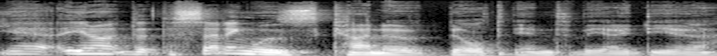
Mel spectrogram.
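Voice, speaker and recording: A man's dark, mellow voice with lively intonation and an American accent. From New Jersey. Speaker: comic book writer. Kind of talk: casual interview.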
